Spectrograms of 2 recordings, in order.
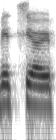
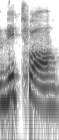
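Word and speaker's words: Vittsjö: And yes, I've been saying Vitzio for about two months and no one understood what I was saying. And it's pronounced uh Vitto, believe it or not.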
